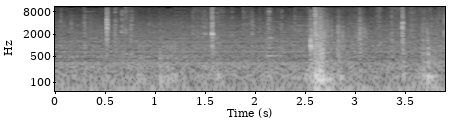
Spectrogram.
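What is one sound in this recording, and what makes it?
A car stereo unit knocks and rattles as it slides out of the dash.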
